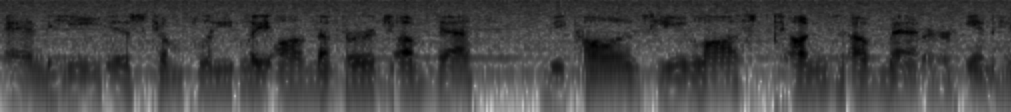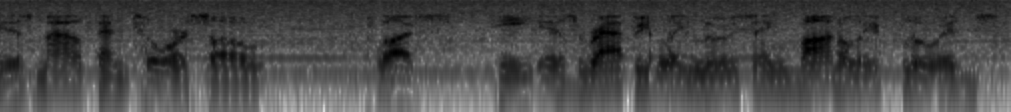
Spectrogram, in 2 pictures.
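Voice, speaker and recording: A man reading a scripted, formal, matter-of-fact report as the narrator of an analog horror tape. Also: fairly low pitch. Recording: noisy recording with electrical hum.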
